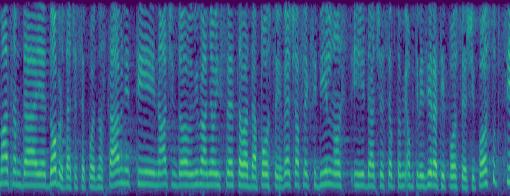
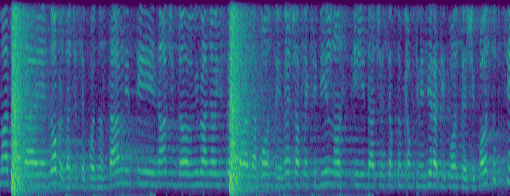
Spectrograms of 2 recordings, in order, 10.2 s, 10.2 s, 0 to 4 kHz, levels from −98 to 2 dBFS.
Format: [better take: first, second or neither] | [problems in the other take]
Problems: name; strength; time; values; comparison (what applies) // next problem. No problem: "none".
first | background sound (Snare drum); 3 dB above the speech // room echo; dies away in 2.4 s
